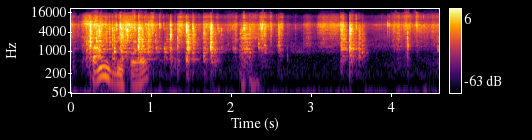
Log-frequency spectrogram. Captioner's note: metal clanking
